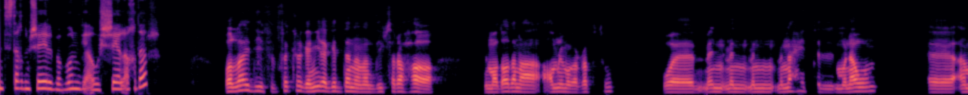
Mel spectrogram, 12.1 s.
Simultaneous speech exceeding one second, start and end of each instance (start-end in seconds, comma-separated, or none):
none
